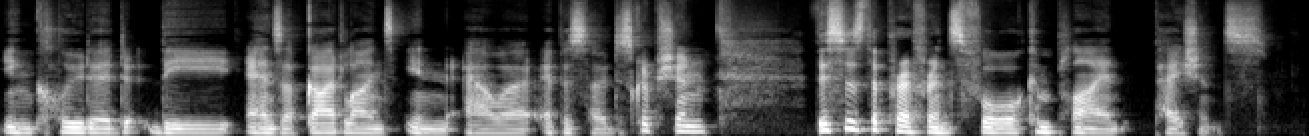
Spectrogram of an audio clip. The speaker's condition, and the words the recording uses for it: No condition.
